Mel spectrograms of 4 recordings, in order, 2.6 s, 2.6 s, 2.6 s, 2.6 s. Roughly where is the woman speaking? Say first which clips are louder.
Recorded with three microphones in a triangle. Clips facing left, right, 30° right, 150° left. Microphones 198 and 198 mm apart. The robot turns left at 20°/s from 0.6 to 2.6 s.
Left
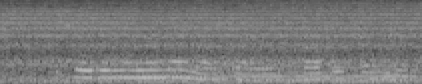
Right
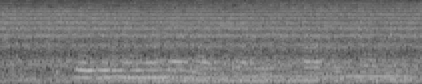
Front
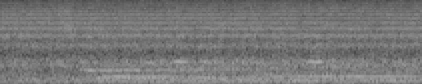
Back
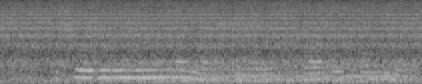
Left 1 dB, back 8 dB; behind.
